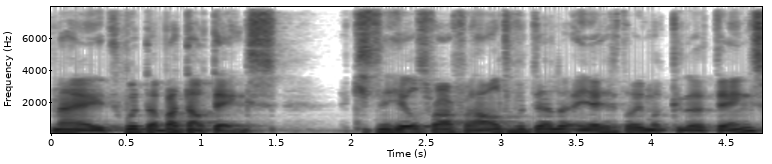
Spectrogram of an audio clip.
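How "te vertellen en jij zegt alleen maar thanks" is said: ordinary talk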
